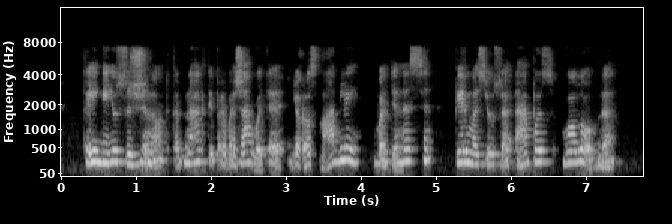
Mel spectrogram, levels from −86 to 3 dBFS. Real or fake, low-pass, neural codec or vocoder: fake; 7.2 kHz; codec, 16 kHz, 4 kbps, X-Codec, HuBERT features, trained on balanced general audio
